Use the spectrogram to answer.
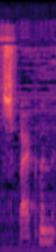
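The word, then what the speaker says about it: Spackman: could state your name if you're going to spell it please sir good evening my name is spakman it's s-p-a-c-k-m-a-n i'm a landscape architect with dowel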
